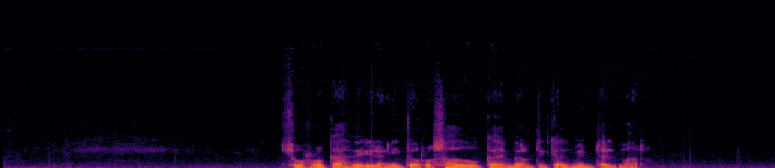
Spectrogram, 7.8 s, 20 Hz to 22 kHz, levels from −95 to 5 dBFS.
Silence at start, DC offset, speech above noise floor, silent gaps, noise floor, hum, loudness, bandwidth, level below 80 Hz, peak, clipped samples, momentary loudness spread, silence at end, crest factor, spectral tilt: 2.85 s; under 0.1%; 41 dB; none; -70 dBFS; none; -30 LUFS; 8.8 kHz; -42 dBFS; -10 dBFS; under 0.1%; 8 LU; 1.35 s; 22 dB; -9.5 dB/octave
